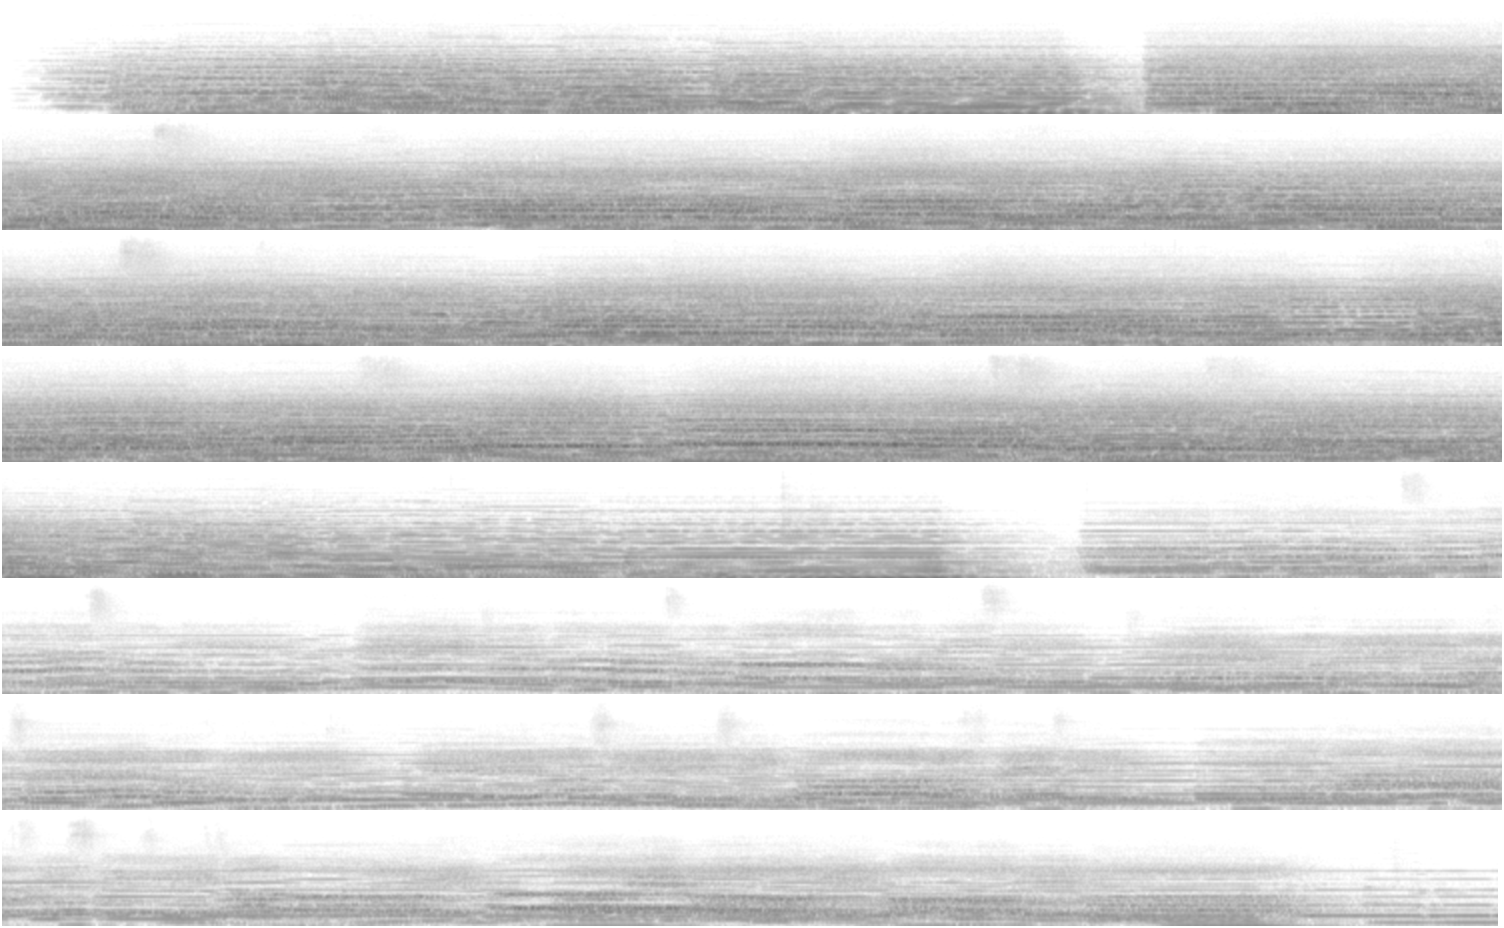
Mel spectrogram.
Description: • Music Type: Choral
• Voicing: Congregation, SATB
• Accompaniment: Brass Quartet
Festive hymn-anthem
